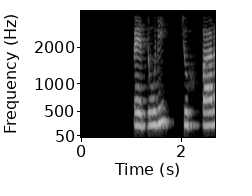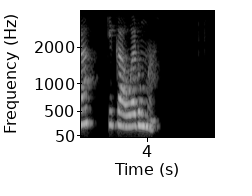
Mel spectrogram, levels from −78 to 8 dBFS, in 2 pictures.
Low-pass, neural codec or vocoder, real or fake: 3.6 kHz; none; real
